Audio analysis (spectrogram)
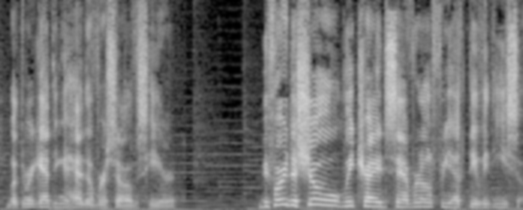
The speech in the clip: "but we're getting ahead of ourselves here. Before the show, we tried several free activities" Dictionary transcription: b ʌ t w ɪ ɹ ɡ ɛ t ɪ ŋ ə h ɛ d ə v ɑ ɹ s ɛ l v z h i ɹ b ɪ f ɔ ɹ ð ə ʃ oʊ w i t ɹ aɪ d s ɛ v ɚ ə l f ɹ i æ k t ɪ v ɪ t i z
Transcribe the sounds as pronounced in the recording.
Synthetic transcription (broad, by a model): b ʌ t w ɪ ɹ ɡ ɛ t ɪ ŋ ə h ɛ d ə v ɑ ɹ s ɛ l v s h i ɹ b ɪ f ɔ ɹ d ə ʃ oʊ w i t ɹ aɪ d s ɛ v ɚ ə l f ɹ i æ k t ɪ v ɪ t i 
